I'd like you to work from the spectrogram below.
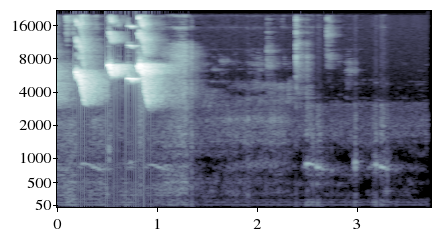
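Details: Saffron finch recorded live without cuts, sung to warm up another bird: four loud, sharp notes sweeping steeply downward in quick succession, then a pause and a few soft, low chirps.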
